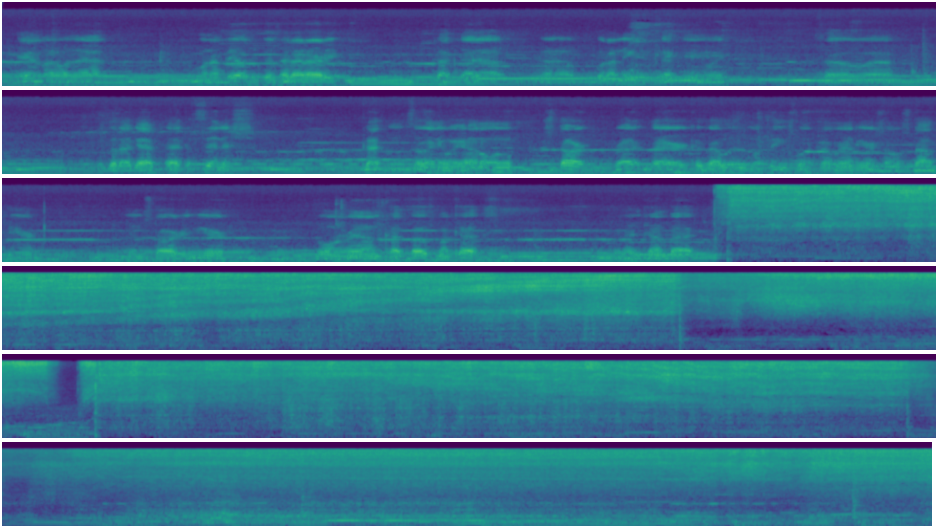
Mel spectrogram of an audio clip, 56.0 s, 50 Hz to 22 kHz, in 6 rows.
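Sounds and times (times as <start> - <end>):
plasma cutter arc hissing: 25.8 - 56.0.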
